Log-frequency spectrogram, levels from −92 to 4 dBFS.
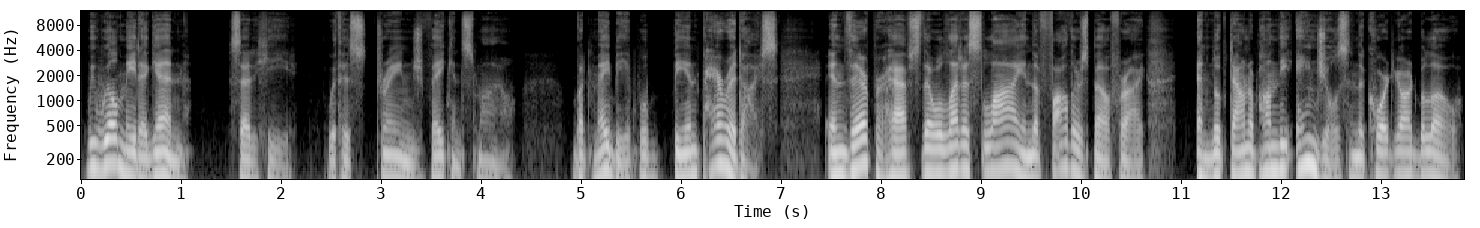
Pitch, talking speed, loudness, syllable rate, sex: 115 Hz, 180 wpm, -19 LUFS, 4.9 syllables/s, male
